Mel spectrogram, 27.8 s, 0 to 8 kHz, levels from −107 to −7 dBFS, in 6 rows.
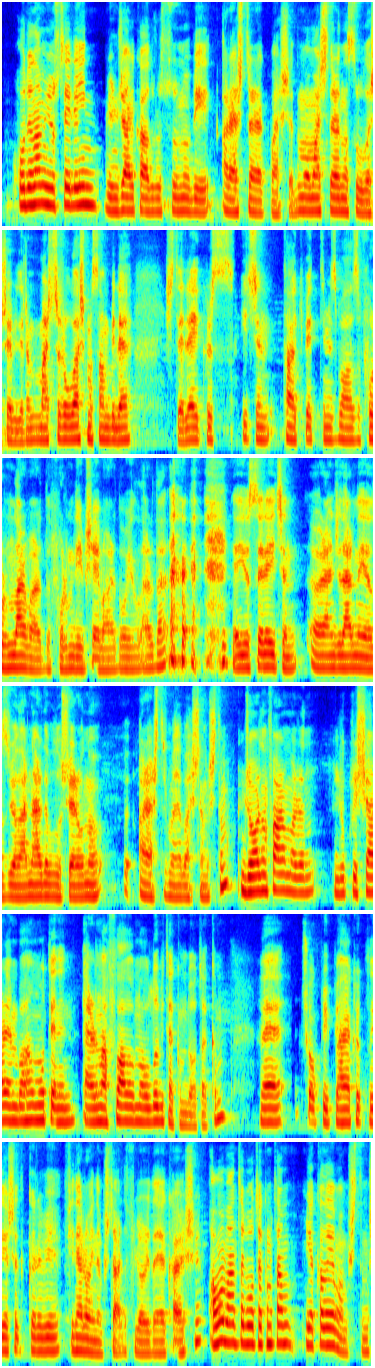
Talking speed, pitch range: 150 wpm, 125-165 Hz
